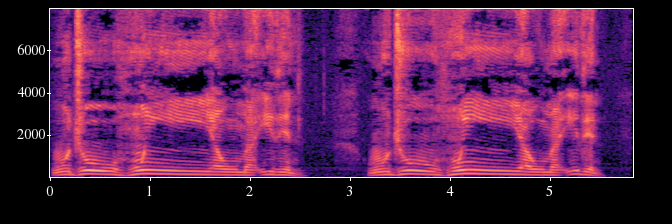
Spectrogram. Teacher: Though it is incorporated into the waw, we still have the presence of gunna.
